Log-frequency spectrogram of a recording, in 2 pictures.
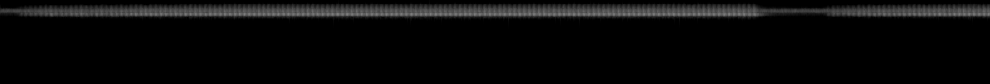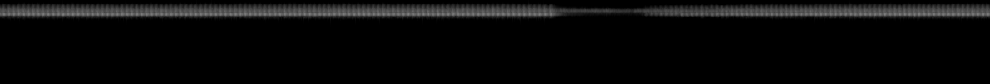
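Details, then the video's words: Grasshoppers make a high, hissing insect buzz in long unbroken stretches of about seven seconds, each cut by a brief silent gap before the steady whirring resumes; no music or other sounds. "Grass Hopper Sounds"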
